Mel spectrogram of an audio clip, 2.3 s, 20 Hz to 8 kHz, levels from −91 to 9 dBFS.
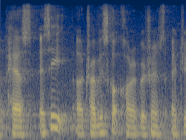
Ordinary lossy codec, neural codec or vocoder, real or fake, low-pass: none; none; real; 7.2 kHz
